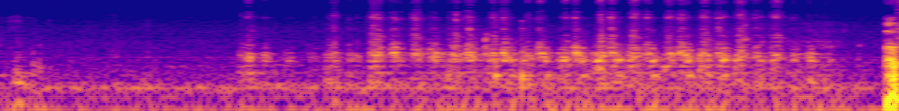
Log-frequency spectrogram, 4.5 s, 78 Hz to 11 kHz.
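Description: A copper coin scrapes the latex coating off a flat cardboard scratch-off lottery ticket held by the fingertips on a wooden table. After a quiet start, quick, rhythmic, raspy scratching strokes build from about 1.2 seconds. The clip ends in a short, sharp knock.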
